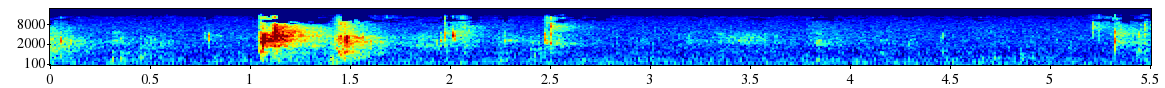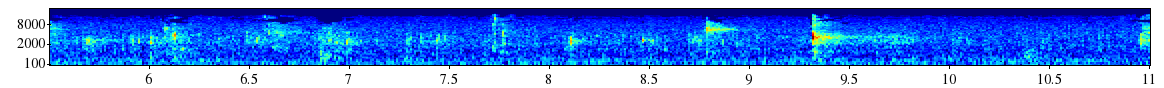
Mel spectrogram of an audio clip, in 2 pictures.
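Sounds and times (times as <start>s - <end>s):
low steady hum: 0.0s - 11.0s
chewing and wet mouth clicks: 0.8s - 2.7s, 5.2s - 9.5s.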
